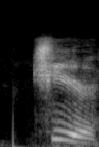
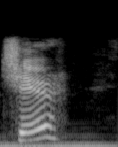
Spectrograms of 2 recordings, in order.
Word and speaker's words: cheer: Next up is cheer. Okay, long E sound. Instead of chair, it's cheer.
